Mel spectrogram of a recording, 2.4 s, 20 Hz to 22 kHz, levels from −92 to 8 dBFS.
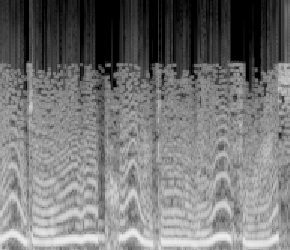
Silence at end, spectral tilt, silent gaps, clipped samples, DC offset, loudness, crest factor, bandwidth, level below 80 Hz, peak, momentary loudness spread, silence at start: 0 s; -5.5 dB/octave; none; 2%; under 0.1%; -4 LUFS; 4 dB; 8.2 kHz; -28 dBFS; 0 dBFS; 2 LU; 0 s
